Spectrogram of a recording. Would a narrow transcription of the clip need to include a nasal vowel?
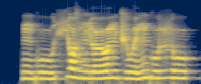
no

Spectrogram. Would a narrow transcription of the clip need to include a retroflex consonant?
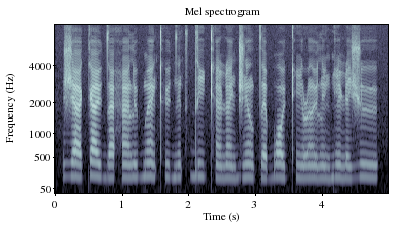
yes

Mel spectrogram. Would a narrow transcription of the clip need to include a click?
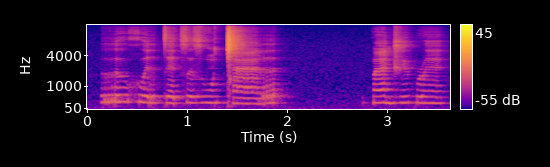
yes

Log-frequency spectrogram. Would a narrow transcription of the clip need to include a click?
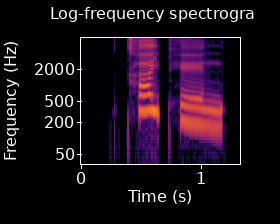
no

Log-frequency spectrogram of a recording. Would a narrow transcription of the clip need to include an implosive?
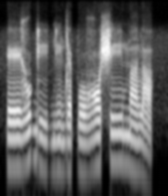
no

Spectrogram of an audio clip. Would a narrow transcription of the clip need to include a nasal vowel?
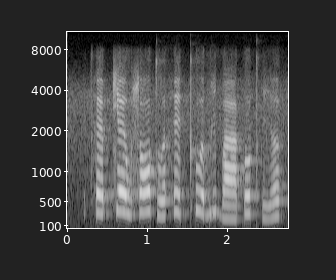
no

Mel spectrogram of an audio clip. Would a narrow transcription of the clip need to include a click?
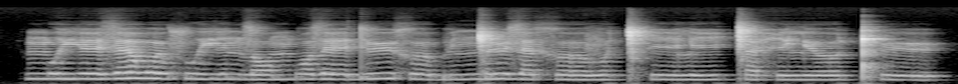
yes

